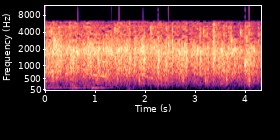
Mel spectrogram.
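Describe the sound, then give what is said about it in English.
A crowd claps loudly and steadily for about four seconds, a dense, even wash of many hands with a faint low hum under the start. “So please give them a huge round of applause.”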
